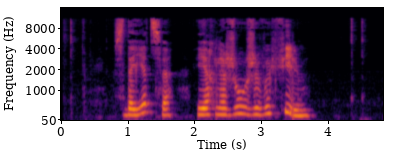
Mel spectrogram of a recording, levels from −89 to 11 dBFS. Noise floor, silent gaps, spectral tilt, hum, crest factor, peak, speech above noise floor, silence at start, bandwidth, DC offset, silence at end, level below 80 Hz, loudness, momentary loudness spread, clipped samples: -69 dBFS; none; -4 dB/octave; none; 18 dB; -6 dBFS; 49 dB; 0.8 s; 11.5 kHz; under 0.1%; 1.1 s; -64 dBFS; -21 LUFS; 10 LU; under 0.1%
